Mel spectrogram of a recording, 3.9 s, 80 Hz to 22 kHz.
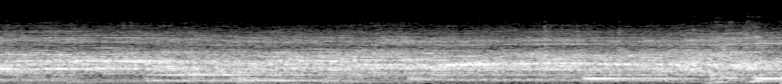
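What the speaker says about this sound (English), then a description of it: "But people are cheering for him." A concert audience cheers and whoops for the singer at a Gegar Vaganza 5 show, a dense, steady roar of many voices filling the hall with scattered shouts rising above it.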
